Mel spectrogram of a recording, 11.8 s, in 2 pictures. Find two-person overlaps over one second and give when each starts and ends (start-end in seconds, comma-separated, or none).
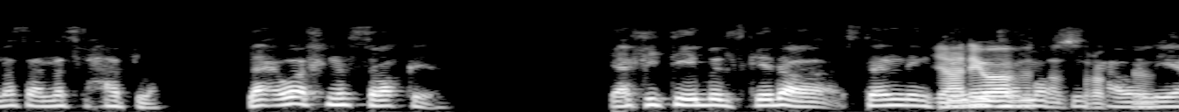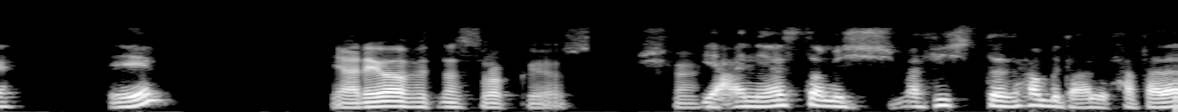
4.6-6.0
